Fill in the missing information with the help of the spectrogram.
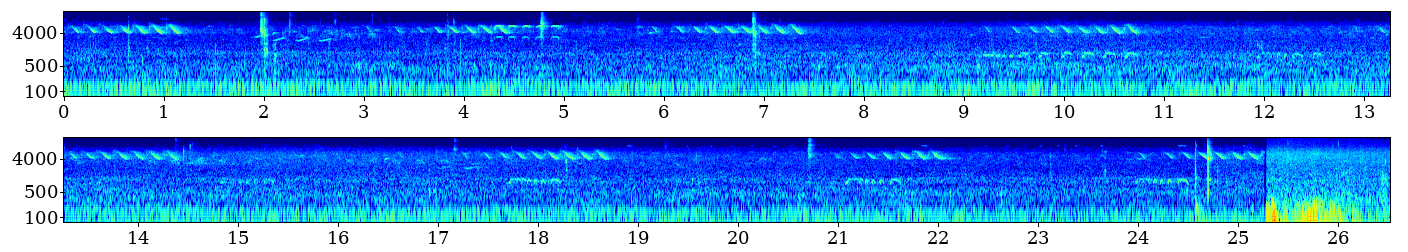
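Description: A bird repeating a short, rapid, high-pitched trill about every two to three seconds, with fainter lower calls in between. A few sharp clicks, and a rustle near the end.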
